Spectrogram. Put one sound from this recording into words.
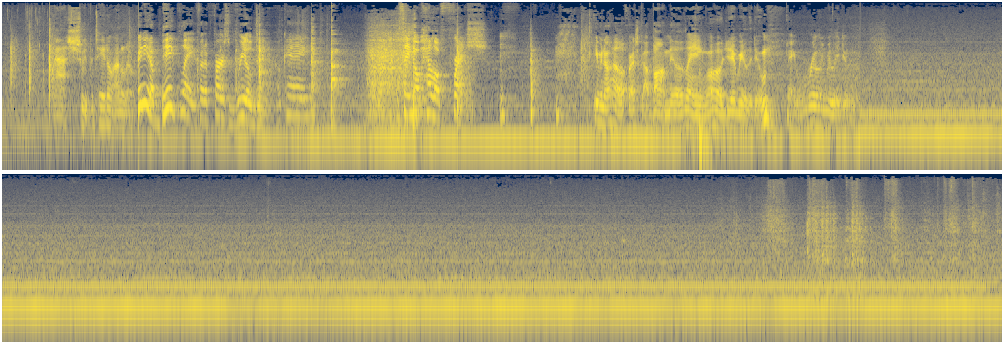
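Meat sizzles in a frying pan.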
